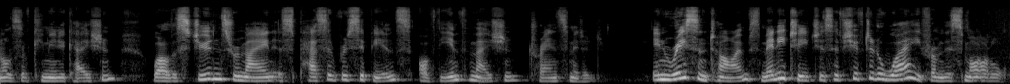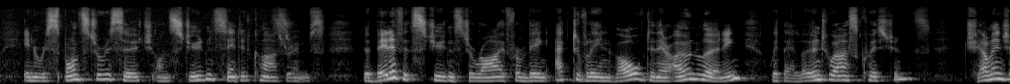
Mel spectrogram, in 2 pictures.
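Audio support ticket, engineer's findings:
Hiss rises at 9.64 s, sits around 25 dB below programme, gone by 13.11 s; level unchanged. Digital radio blending to analogue: receiver lost the digital signal, cross-faded over 357 ms to the station's FM broadcast, later blended back.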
